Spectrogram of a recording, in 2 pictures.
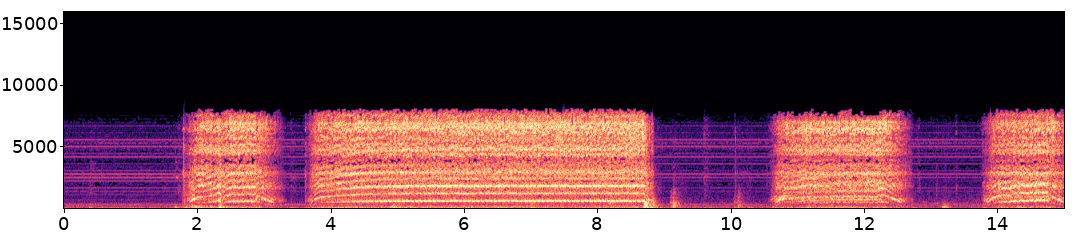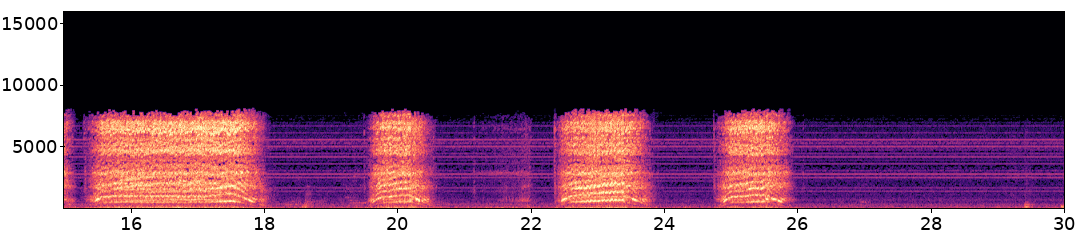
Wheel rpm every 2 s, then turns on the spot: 0, 70, 140, 160, 90, 70, 60, 70, 140, 10, 30, 70, 40, 0, 0.
none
